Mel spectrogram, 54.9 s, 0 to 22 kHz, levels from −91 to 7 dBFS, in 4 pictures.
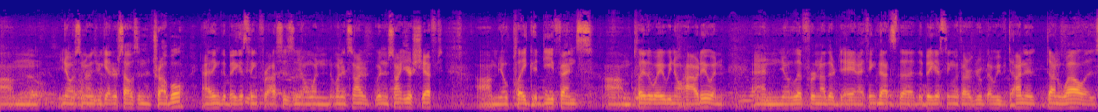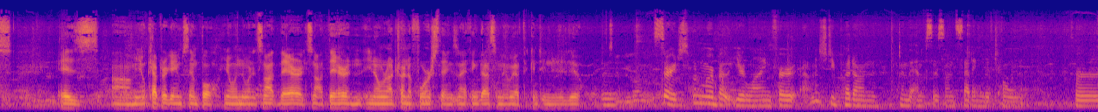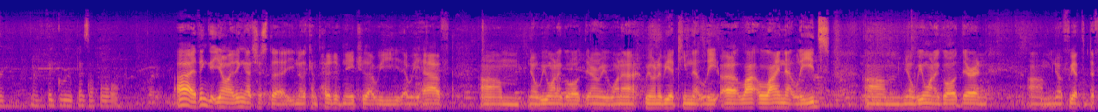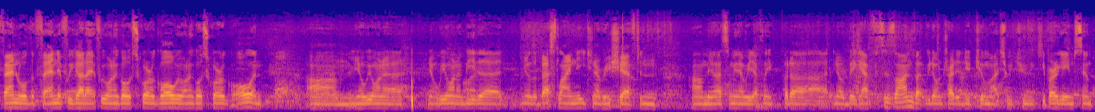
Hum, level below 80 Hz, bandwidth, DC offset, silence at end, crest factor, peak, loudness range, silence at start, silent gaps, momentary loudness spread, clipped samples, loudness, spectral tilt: none; -72 dBFS; 16 kHz; under 0.1%; 0 s; 22 dB; -2 dBFS; 8 LU; 0 s; none; 13 LU; under 0.1%; -23 LUFS; -3 dB/octave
